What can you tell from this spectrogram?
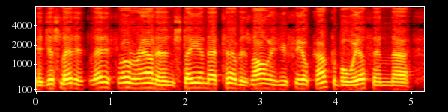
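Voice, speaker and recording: Noticeable background noise behind a moderate-paced voice with an American accent and fairly even intonation. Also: man. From Texas. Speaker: product seller hosting a conference call. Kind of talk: conference call Q&A. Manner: halting, many fillers and repeats.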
